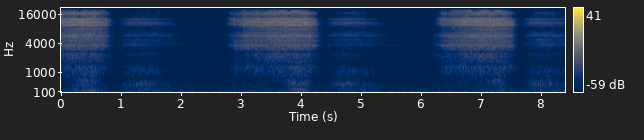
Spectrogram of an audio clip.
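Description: Loud, rasping snores with each breath, about 18 breaths a minute, separated by quieter exhalations: ordinary snoring during sleep.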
